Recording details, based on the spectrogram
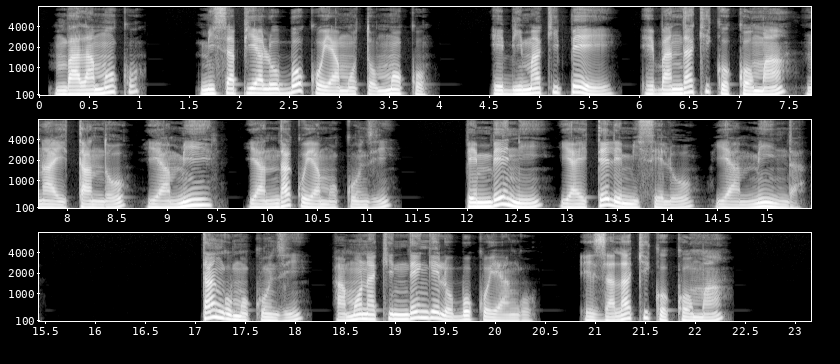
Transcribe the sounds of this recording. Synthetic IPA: mba˨la˨mɔ˦kɔ˦ | mi˨sa˨pi˨ja˨lo˨bɔ˦kɔ˨ja˨mo˨to˨mɔ˦kɔ˦ | e˨bi˨ma˦ki˦pe˦ | e˨ba˨nda˦ki˦ko˨ko˨ma˨ | na˨e˨ta˨ndo˨ | ja˨mi˦ʁ | ja˨nda˦ko˨ja˨mo˨ko˨nzi˨ | pɛ˨mbɛ˦ni˨ja˨e˨te˦le˨mi˨se˨lo˨ | ja˨mi˦nda˨ | ta˦ŋɡo˨mo˨ko˨nzi˨ | a˨mɔ˦na˦ki˦nde˦ŋɡe˦lo˨bɔ˦ko˨ja˨ŋɡo˦ | e˨za˨la˦ki˦ko˨ko˨ma˨

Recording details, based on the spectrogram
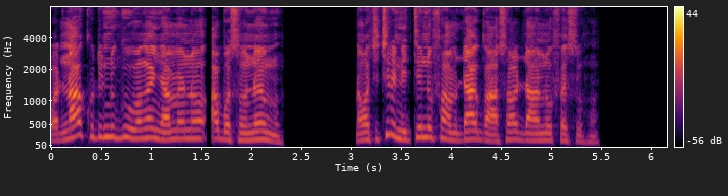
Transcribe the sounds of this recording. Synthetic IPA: wɔ˨dɪ˨nãː˨˦kʰʊ˨dʊ˦nʊ̃˦ɡu˦˨ɔ̃˦ŋã˦ɲã˨mɪ̃˦nʊ̃˦ʔa˦bɔ˨sʊ̃˨nã˦mũ˨ | nã˨wɔ˨t͡ɕɪ˨t͡ɕʰi˦ɾi˨nĩ˨tʰĩ˦nʊ̃˦fã˦˨m˨da˦ɡʷã˨sɔ˦dã˦nː˦ʊ̃˦fæ˦sʊ˨ɦʊ̃˨

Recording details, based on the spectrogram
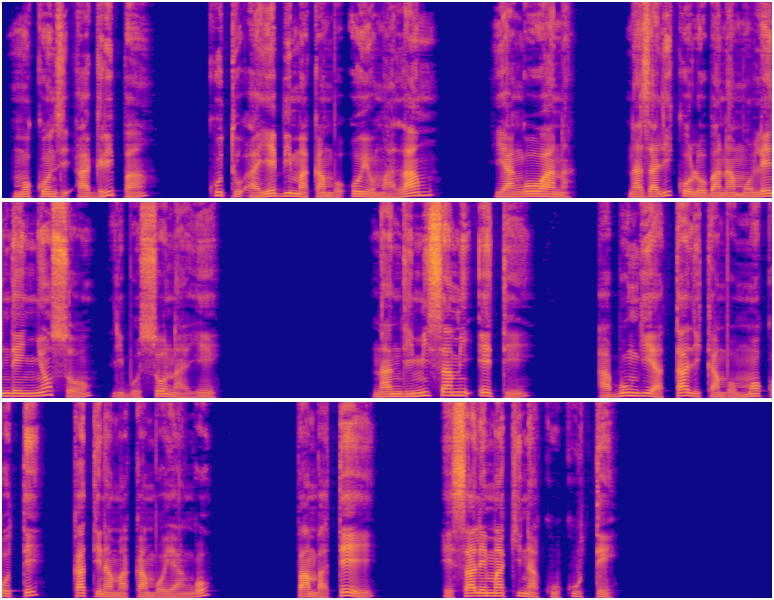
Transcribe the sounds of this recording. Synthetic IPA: mo˨ko˨nzi˨ʔa˨ɡʁi˦pa˨ | ku˦tu˨ʔa˨je˦bi˦ma˨ka˨mbo˨ʔo˦jo˨ma˨la˦mu˨ | ja˨ŋɡo˦wa˦na˦ | na˨za˨li˦ko˨lo˨ba˨na˨mo˨lɛ˦ndɛ˦ɲɔ˦nsɔ˨ | li˨bo˨so˦na˨je˦ | na˨ndi˨mi˦sa˦mi˦ʔe˦te˨ | a˨bu˦ŋɡi˦a˨ta˦li˨ka˨mbo˨mɔ˦kɔ˦tɛ˦ | ka˦ti˨na˨ma˨ka˨mbo˨ja˨ŋɡo˦ | pa˦mba˨tɛ˦ | e˨sa˦le˦ma˦ki˦na˨ku˨ku˦tɛ˦

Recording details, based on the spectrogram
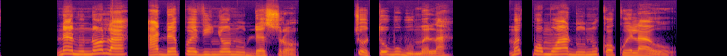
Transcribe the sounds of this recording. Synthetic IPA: nɛ̃˦nũ˨nɔ̃˦la˦ | a˨ɖɛ˦ɸɛ˦vi˦ɲɔ̃˦nũ˦ɖɛ˨sɾɔ̰˨ | t͡ʃo˦t̪o˦bu˦bu˨mɛ̃˨la˦ | mɛ̃˦k͡pɔ˦mɔ̃˦a˦ɖu˨nũ˦kɔ˦kɔ˦ɛ˦la˦o̰˨

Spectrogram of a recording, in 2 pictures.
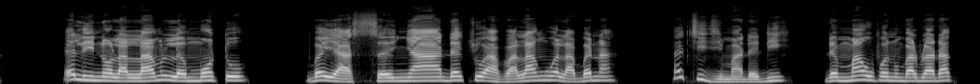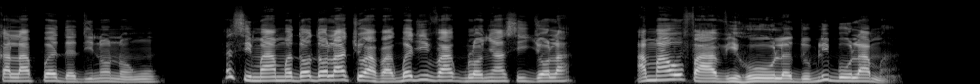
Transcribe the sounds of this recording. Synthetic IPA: e˦li˨nɔ̃˨la˨la˨˦mlɛ˨mɔ̃˦t̪o˦ | bɛ˦jɛ˨a˨sɛ˨ɲã˦˨ɖɛ˦t͡ʃo˦a˨βa˨la˦ŋũ˦ɛ˦la˨bɛ˦nã˦ | ɛ˦t͡ɕi˦d͡ʑi˨mã˨ɖɛ˨ɖi˦ | ɖɛ˦mã˦wu˦ɸɛ˦nũ˨ba˦bla˦ɖa˦ka˦la˦ɸɛ˦d̪ɛ˨d̪i˨nɔ̃˦nɔ̰̃˨ŋũ˦ | e˦si˨mã˨a˨mɛ̃˨d̪ɔ˦d̪ɔ˦la˦t͡ʃo˦a˨βa˨ɡ͡bɛ˦d͡ʑi˦va˦ɡ͡blɔ˨ɲã˦si˨d͡ʒɔ˦la˦ | a˨mã˦wo˦fa˨vi˨ɦo˨lɛ˨d̪u˨bli˦bo˦la˦mɛ̰̃˨

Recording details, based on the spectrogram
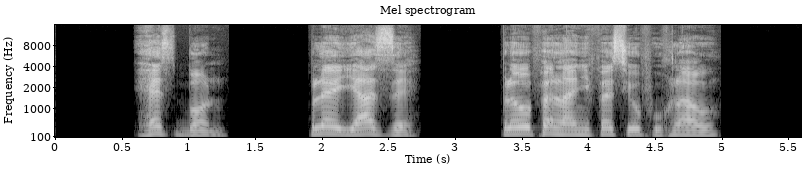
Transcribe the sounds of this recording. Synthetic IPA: ɦe˦sbɔ˨n | k͡ple˦ja˨ze˨ | k͡ple˦wo˦ɸe˦l̃ã˨ɲĩ˨ɸe˦si˨wo˦ɸu˨xl̃ã˦wo˦

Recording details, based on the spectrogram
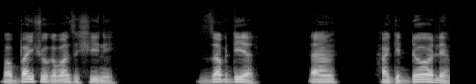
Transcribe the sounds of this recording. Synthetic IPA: bɐ˨bːɐ˦nʃuː˨ɡɐ˨bɐ˦ns̬a˨ʃiː˦neː˨ | zɐ˦bdi˦ja˨l | ɗɐ˦n | ha˨ɡʲi˨do˦le˨m

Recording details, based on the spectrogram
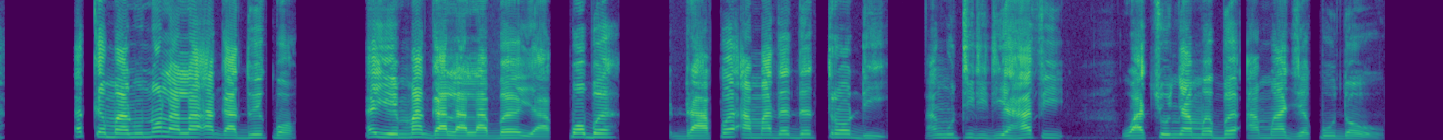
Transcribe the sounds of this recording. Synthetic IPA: ɛ˦kɛ˦mã˨nũ˦nɔ̃˦la˦la˦a˦ɡa˨d̪o˦ɛ˦k͡pɔ˦ | e˦jɛ˦mã˦ɡa˦la˨la˨bɛ˦ja˨k͡pɔ˦bɛ˦ | ɖa˨ɸɛ˦ʔa˨mã˨d̪ɛ˦d̪ɛ˦t̪ɾɔ˦ɖi˨ | a˨ŋũ˦t̪i˦ɖi˨ɖi˨ɦa˦fi˦ | wo˨a˨t͡ʃo˦ɲã˦mɛ̃˨bɛ˦ʔa˨mɛ̃˨a˨d͡ʒɛ˨k͡po˦d̪ɔ˦o̰˨

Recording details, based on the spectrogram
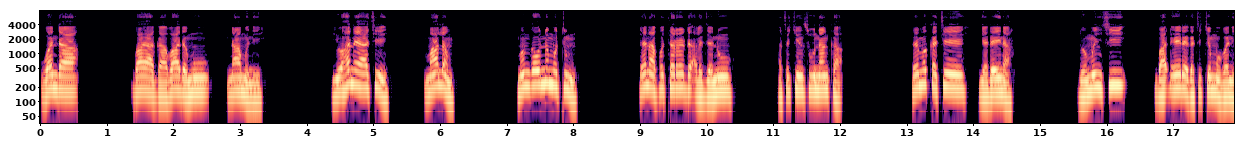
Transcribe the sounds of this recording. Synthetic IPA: wɐ˦nda˨ | baː˦jaː˨ɡaː˨baː˦da˨mu˦ | naː˦mu˨neː˦ | joː˨ɦa˦na˨jaː˦t͡ʃeː˦˨ | maː˦lɐ˨m | ʊ˦ŋɡɐ˦wne˦mʊ˨tʊ˦˨m | jɐ˦naː˨ɸɪ˦tɐ˦rda˨ʔa˨ld͡ʒɐ˨nuː˦ | ʔa˨t͡ʃɪ˦kʲɪ˦ns̬uː˦nɐ˦ŋka˨ʔ | sa˦jmʊ˦ka˨t͡ʃeː˦˨ja˨da˦jna˨ | doː˨mɪ˦nʃi˦ | baː˨ɗɐ˦ja˦dɐ˨ɡa˨t͡ʃɪ˦kʲɪ˦mːu˨bɐ˦neː˨

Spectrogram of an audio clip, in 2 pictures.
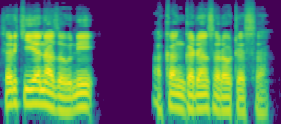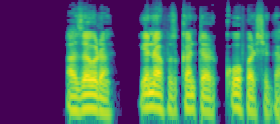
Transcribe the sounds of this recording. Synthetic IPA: sɐ˦rkʲiː˦jɐ˦naː˨za˨wneː˦ | ʔa˨kɐ˦˨ŋɡɐ˦dɐ˦ns̬ɐ˨ɾa˦wtɐ˨rsa˨ʔ | ʔa˨za˦wɽɐ˨ŋ | jɐ˦naː˨ɸɪ˨skɐ˦ntɐ˨rkʷʼoː˦ɸɐ˨rʃɪ˨ɡaː˦

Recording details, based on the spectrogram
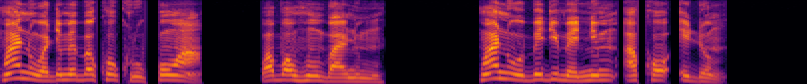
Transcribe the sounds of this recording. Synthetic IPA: hʊ̃˦ã˦nːɪ̃˨wɔ˨dɪ̃˦mɛ̃˦bɛ˦kʰɔ˦kʰu˨ɾʊ˨pʰʊ̃˦a̰˨ | wɔ˨a˦bɔ˦ɦʊ̃˦baː˨˦nʊ̃˦mũ˦ | hʊ̃˦ã˦nːɪ̃˨wɔ˨be˦di˦mæ̃˨nĩ˦ma˦kʰɔ˦ʔɪ˦dʊ̃˨m

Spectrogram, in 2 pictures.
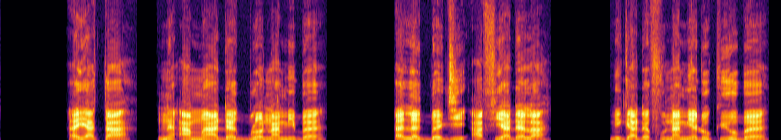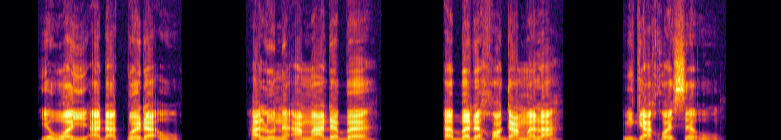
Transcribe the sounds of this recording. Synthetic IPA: ɛ̰˦ja˦t̪a˨ | nɛ̃˦ʔa˨mɛ̃˨a˨ɖɛ˦ɡ͡blɔ˨nã˦mĩ˨bɛ˦ | ɛ˦lɛ˨ɡ͡bɛ˨d͡ʑi˦ʔa̰˨fi˦a˨ɖɛ˦la˦ | mĩ˨ɡa˨ɖɛ˨fu˨nã˦mĩ˨a˨ɖo˦ku˦i˦wo˦bɛ˦ | jɛ˨wɔ˦a˦ji˨ʔa̰˨ɖa˨k͡pɔ˦ɛ˦ɖa̰˦ʔo̰˨ | a̰˨lo˦nɛ̃˦ʔa˨mɛ̃˨a˨ɖɛ˦bɛ˦ | ɛ˦bɛ˦ɖɛ˦xɔ˦ɡa˦mɛ̃˨la˦ | mĩ˨ɡa˨xɔ˦ɛ˨sɛ˦ʔo̰˨

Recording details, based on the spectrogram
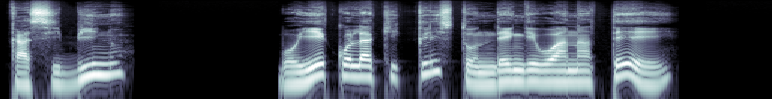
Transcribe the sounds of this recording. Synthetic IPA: ka˨si˨bi˦no˦ | bo˨je˦ko˦la˦ki˦kli˦sto˨nde˦ŋɡe˦wa˦na˦tɛ˦

